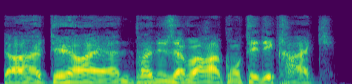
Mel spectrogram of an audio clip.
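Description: A man's voice: mid-range voice, little pitch movement, fairly quick, a bit bright, no echo, clean studio sound, pitched above the performer's own voice, natural voice. A man reading an audiobook and voicing a burly, suspicious thug who growls his lines. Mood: gruff. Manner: gruff, growling.

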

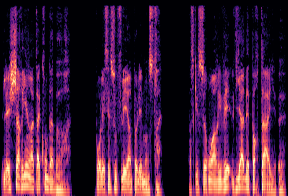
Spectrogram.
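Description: A man reading a fantasy audiobook in a measured, expressive storytelling voice. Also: low voice, slightly rough, dry recording, clean studio sound. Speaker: audiobook narrator. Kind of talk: scripted fantasy audiobook narration.

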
